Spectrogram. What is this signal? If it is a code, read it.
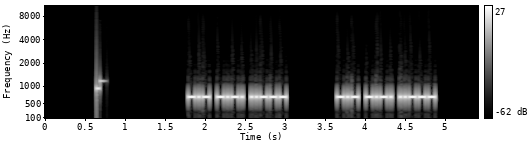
Morse code, heard as a keyed tone, about 37 wpm, 700 Hz. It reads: KC2 KC2
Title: USA Call Sign Prefixes - Repeated 2x - 40wpm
